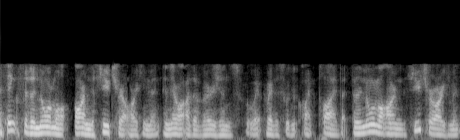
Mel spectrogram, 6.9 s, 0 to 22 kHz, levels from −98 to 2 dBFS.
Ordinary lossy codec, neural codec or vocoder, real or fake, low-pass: AAC, 16 kbps; codec, 24 kHz, 6 kbps, HILCodec; fake; 7.2 kHz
